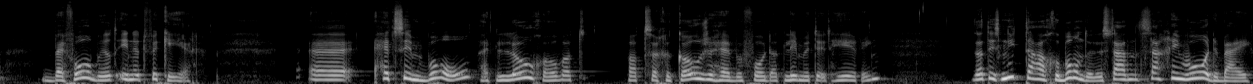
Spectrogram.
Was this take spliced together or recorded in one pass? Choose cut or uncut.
uncut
